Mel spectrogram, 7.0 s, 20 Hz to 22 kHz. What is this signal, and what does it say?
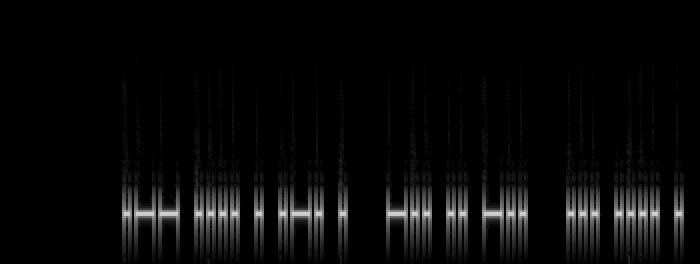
Morse code, heard as a keyed tone, about 20 wpm, 700 Hz. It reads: WHERE DID SHE
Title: Sentences from Top 200 Words and Abbreviations 20wpm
